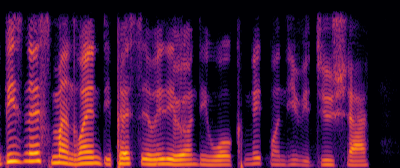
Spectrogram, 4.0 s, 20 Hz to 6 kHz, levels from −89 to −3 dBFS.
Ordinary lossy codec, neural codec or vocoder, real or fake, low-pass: none; codec, 16 kHz, 0.8 kbps, ZipCodec; fake; 5.4 kHz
